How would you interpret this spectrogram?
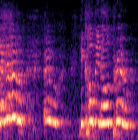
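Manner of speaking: shrill, high, loud mock horror; horrified mom. Mom telling dad in shocked, high mock horror. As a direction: squeal it out in shocked disbelief.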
